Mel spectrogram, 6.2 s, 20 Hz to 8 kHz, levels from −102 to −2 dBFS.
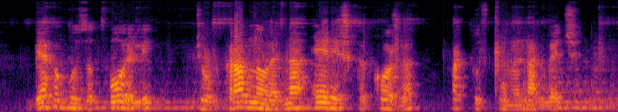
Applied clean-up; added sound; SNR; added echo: neural separator model SepFormer DNS4.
